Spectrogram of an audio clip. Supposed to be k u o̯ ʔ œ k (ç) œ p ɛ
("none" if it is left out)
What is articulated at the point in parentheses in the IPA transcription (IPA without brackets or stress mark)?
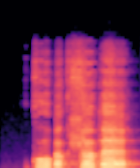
ç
